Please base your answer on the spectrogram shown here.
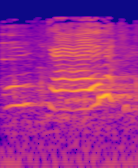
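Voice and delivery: high, loud fake surprise; sarcastic gasp of wonder; mock amazement. Mocking stepmother.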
